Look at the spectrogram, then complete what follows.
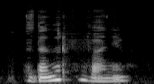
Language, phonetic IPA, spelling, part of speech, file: Polish, [ˌzdɛ̃nɛrvɔˈvãɲɛ], zdenerwowanie, noun, LL-Q809 (pol)-zdenerwowanie.wav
